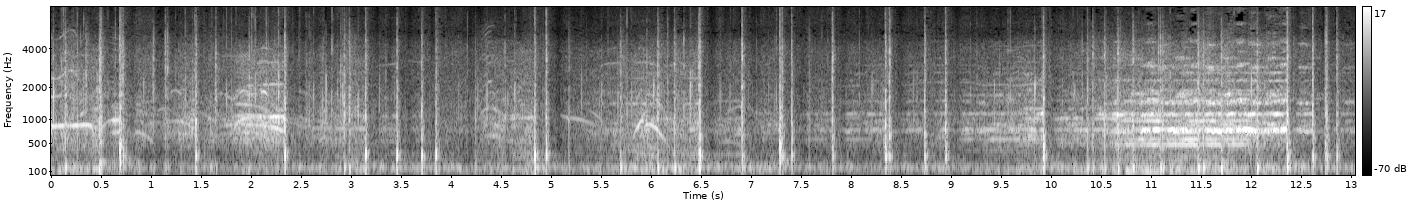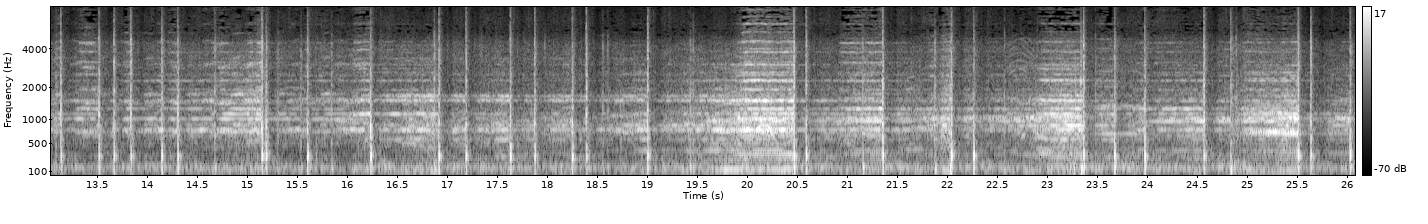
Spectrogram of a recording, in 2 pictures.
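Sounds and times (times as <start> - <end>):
fireworks shells bursting: 0.0 - 26.0
music with sustained tones: 9.2 - 26.0.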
